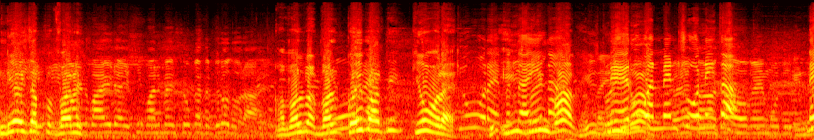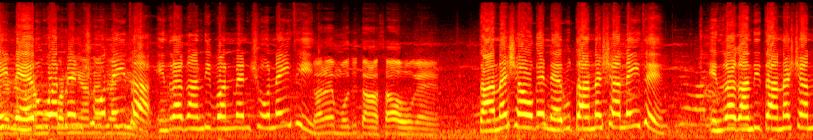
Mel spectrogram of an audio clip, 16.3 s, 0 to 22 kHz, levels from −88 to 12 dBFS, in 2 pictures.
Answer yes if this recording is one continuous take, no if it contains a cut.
yes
